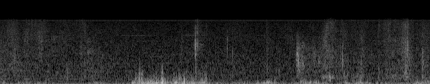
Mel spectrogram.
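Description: Caucasian shepherd puppies scuffling on sandy gravel: paws scraping and stepping on the ground, with a low rumbling scuffle about a second and a half in and a couple of sharp clicks.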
